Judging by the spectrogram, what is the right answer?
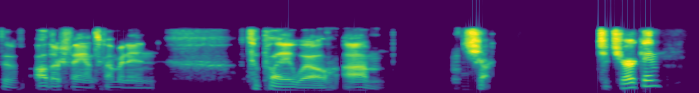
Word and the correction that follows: Chychrun: does that name sound right? Did I say that right? You're laughing. No, how you say it? – What's the first name? – Jacob. – Chychrun. – Yes.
